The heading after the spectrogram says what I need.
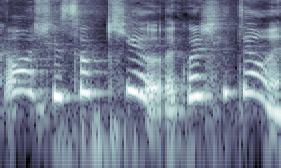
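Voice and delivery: high-pitched doting mom voice; adoring coo. Retold or imitated. Mom retelling her delight at her toddler, high coo. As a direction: coo it high, as at something cute.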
